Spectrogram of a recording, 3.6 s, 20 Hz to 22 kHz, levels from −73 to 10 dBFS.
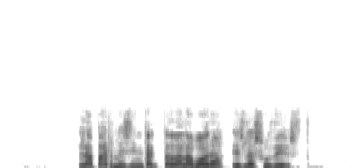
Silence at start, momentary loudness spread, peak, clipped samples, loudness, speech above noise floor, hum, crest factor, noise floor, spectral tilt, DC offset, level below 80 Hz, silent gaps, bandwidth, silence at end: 0.8 s; 8 LU; -2 dBFS; under 0.1%; -19 LUFS; 54 dB; none; 20 dB; -73 dBFS; -4.5 dB/octave; under 0.1%; -66 dBFS; none; 8 kHz; 0.65 s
